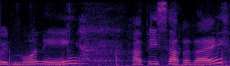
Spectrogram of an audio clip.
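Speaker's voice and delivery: slightly winded, a bit out of breath. Saying good morning while out on a morning run, a bit out of breath. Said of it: "sorry if I'm a bit out of breath".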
